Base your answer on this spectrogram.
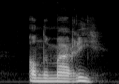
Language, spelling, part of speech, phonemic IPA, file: Dutch, Anne-Marie, proper noun, /ˌɑ.nə.maːˈri/, Nl-Anne-Marie.ogg
- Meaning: a female given name, combination of Anne and Marie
